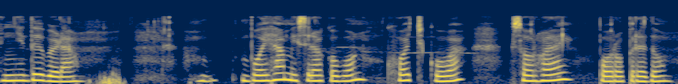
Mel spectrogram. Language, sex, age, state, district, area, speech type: Santali, female, 18-30, West Bengal, Bankura, rural, spontaneous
